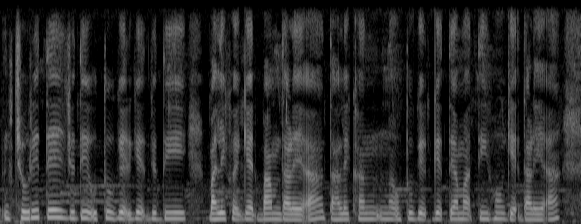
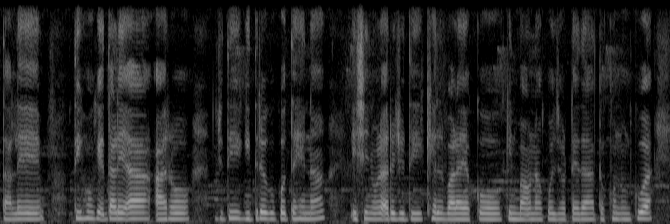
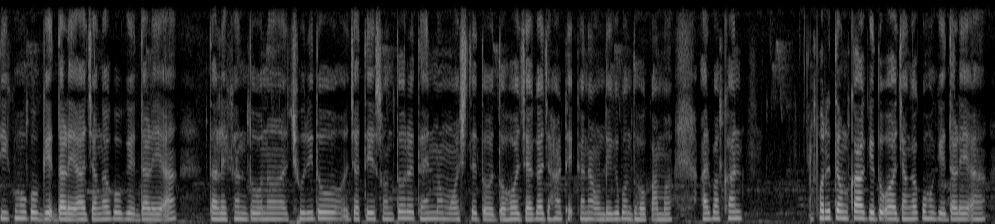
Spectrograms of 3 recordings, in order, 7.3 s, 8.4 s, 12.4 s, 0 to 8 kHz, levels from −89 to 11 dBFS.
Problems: background sounds at intervals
